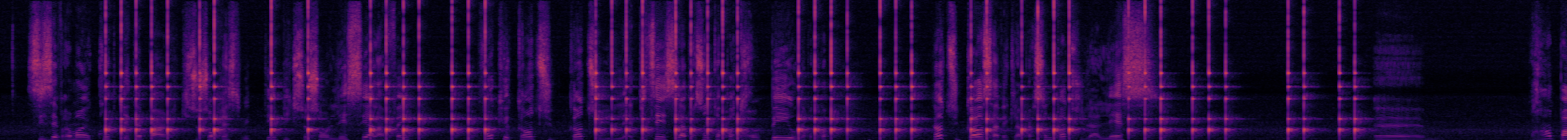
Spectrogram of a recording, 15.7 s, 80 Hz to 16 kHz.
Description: Tap code, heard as taps on glass, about 6 knocks a second, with room echo and speech in French. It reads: WAS USING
